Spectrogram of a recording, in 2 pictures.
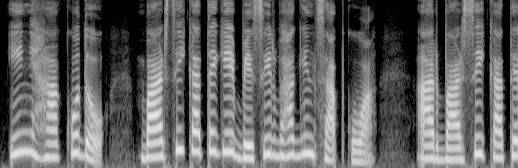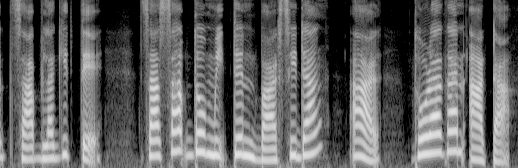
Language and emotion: Santali, neutral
